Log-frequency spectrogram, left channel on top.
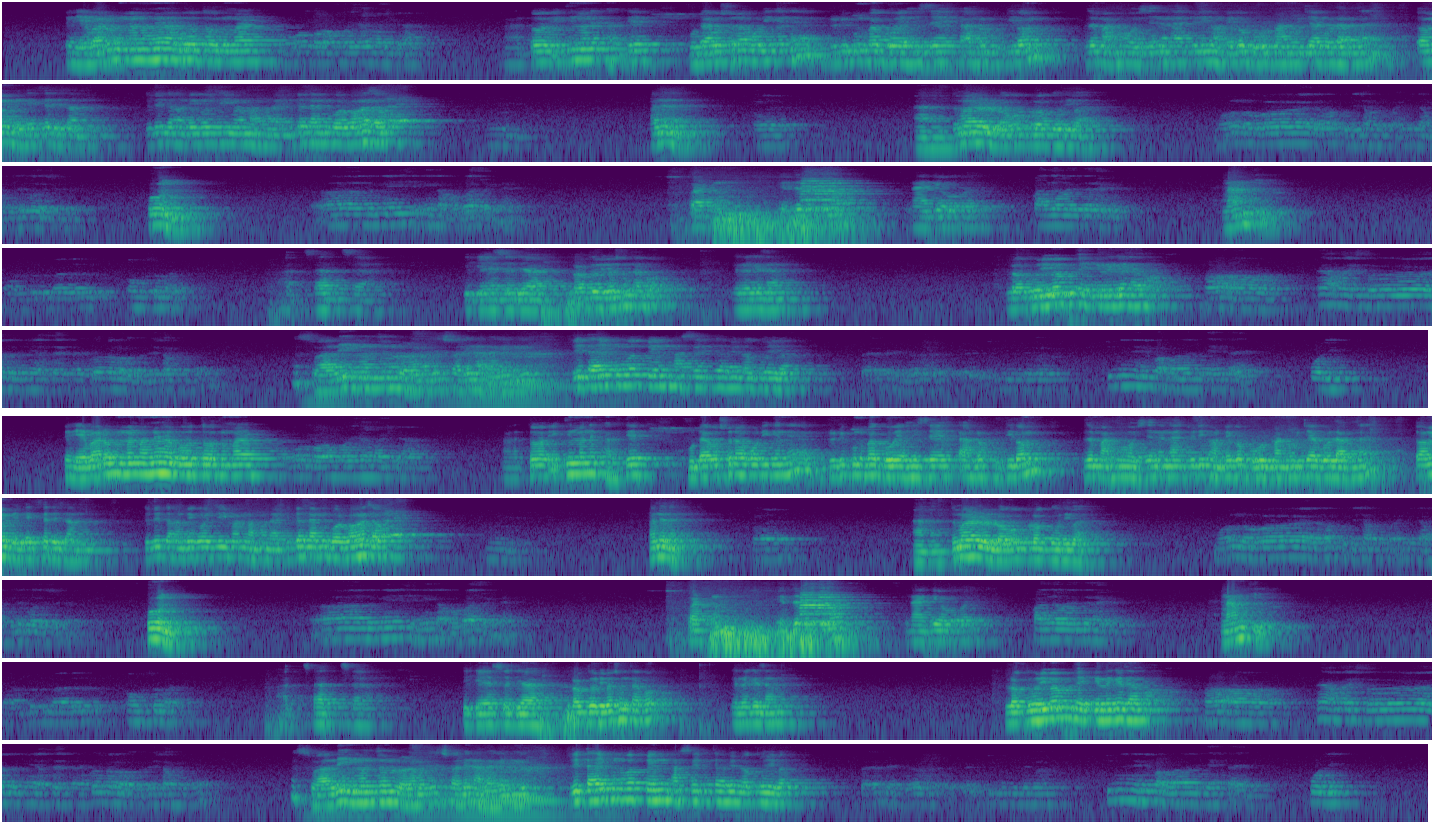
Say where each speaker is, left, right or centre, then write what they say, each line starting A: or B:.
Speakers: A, on the right (about 85°); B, on the right (about 60°).
A: এইবাৰো সিমান মানুহে হব ত তোমাৰ
B: হ'ব গৰম পৰিছে ন' এতিয়া।
A: আহ ত একদিন মানে ভালকে সুধা বচৰা কৰি কেনে যদি কোনোবা গৈ আহিছে তাহাঁতক সুধি লম যে মানুহ হৈছেনে নাই, যদি সিহঁতে কয় বহুত মানুহ এতিয়া গৈ লাভ নাই ত' আমি বেলেগ চাইড যাম যদি তাহাঁতে কৈ যে ইমান মানুহ নাই তেতিয়াহ'লে আমি গড়গাঁৱয়ে যাওঁ
B: উম
A: হয় নে নাই!
B: হয়।
A: হা- হা তোমাৰ
B: যাব পা
A: লগক লগ ধৰিবা।
B: মোৰ লগৰ এজনক সুধি চাম ৰবা সি যাম বুলি কৈ আছিলে।
A: কোন?
B: আহ, তুমি চিনি নাপাবা চাগে
A: পচ এতি <unintelligible> নাই কি হব
B: ইয়াতে
A: পাৰে
B: পাঞ্জাৱাৰীতে থাকে।
A: নাম কি
B: নামটো তোমাৰ আছে অংশুৰমান
A: আচ্ছা আচ্ছা ঠিকে আছে দিয়া লগ ধৰিবা চোন তাকো একেলগে যাম লগ ধৰিবা বোলে একেলগে যাম।
B: অ অ অ এই আমাৰ স্তৰৰে এজনী আছে তাইকো এবাৰ লগ ধৰি চাও নেকি
A: ছোৱালী ইমানজন ল'ৰাৰ ছোৱালী নালাগে নেকি যদি তাইৰ কোনোবা ফ্ৰেণ্ড আছে তেতিয়াহ'লে লগ
B: অ
A: ধৰিবা।
B: ত প <unintelligible> কি বুলি কয় তুমি চিনি পাবা নেকি তাইক কলি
